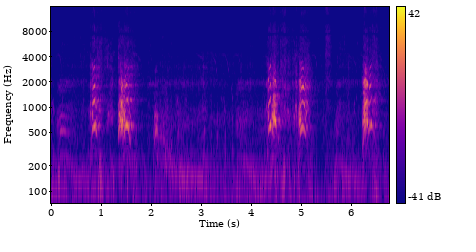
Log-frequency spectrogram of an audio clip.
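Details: Dogs feeding on rice bark in pairs of quick yaps, two early and two later, then one more single bark, with a faint steady hum between them.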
